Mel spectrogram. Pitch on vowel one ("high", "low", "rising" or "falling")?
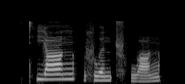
high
